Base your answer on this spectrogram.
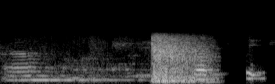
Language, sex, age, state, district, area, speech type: Maithili, female, 30-45, Bihar, Araria, rural, conversation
